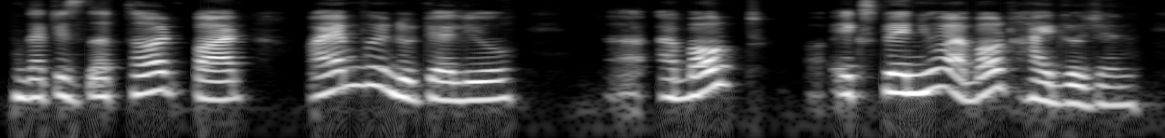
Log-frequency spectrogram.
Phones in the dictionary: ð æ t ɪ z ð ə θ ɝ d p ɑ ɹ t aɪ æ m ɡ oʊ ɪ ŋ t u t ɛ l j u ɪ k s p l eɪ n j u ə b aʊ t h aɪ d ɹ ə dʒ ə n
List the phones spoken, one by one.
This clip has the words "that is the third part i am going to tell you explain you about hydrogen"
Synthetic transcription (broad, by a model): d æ t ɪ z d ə t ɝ d p ɑ ɹ t aɪ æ m ɡ oʊ ɪ ŋ t u t ɛ l j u ɪ k s p l eɪ n j u ə b aʊ t h aɪ d ɹ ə dʒ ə n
